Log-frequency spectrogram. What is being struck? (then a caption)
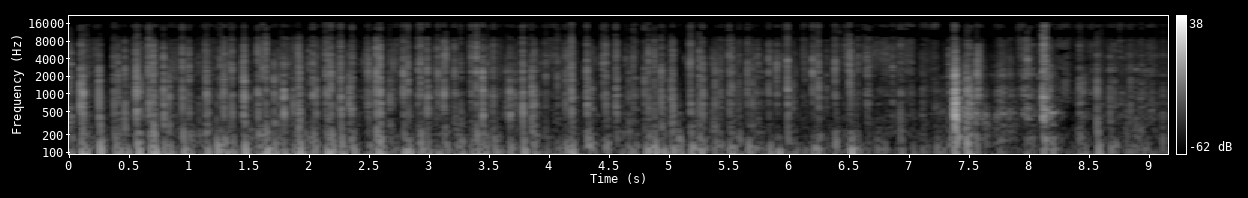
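Card-stock paper envelope. A flat red card-stock paper envelope with white lettering is tapped and scratched with fingertips and short nails. The result is a dense, steady stream of quick, dry papery taps and scratchy rustles with a bright edge, each one dying away almost instantly. A slightly sharper tap stands out near the end.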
